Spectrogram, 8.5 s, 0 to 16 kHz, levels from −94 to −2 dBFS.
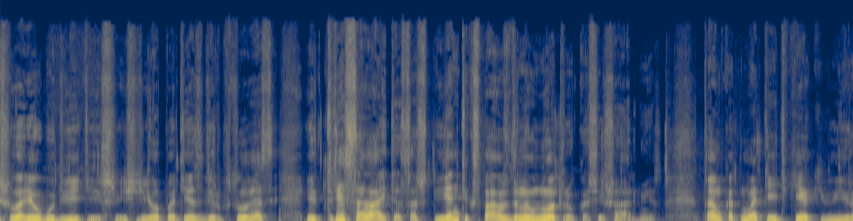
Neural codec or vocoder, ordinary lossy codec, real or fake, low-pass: none; MP3, 96 kbps; real; 14.4 kHz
